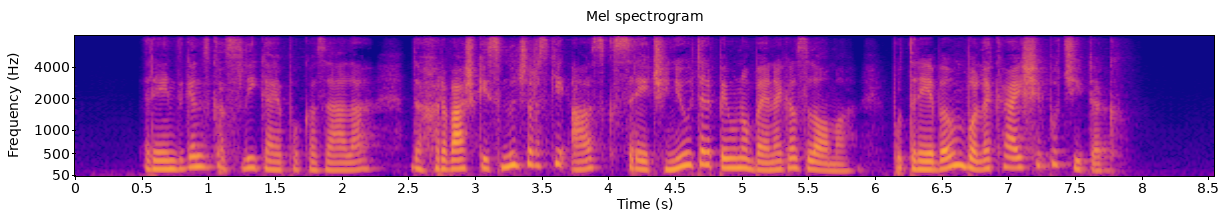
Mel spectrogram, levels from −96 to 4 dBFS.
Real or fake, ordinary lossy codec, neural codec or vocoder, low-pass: fake; none; codec, 16 kHz, 0.5 kbps, X-Codec, WavLM features, trained on Multilingual LibriSpeech; none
